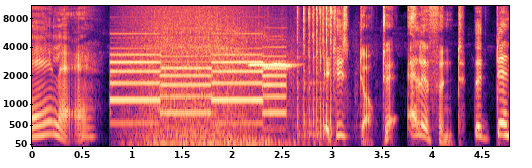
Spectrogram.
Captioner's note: siren wails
